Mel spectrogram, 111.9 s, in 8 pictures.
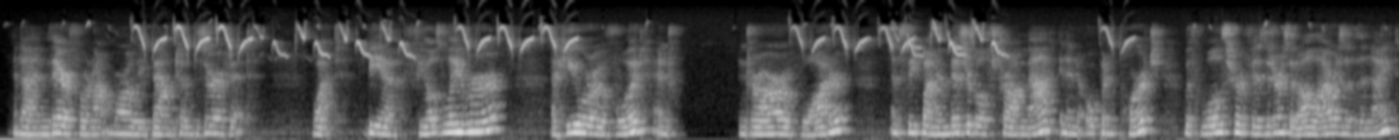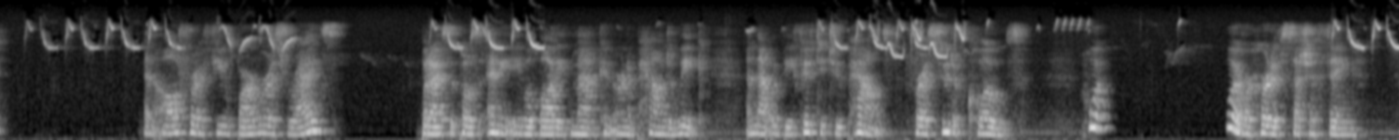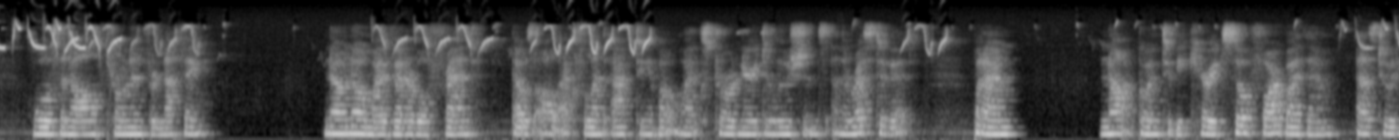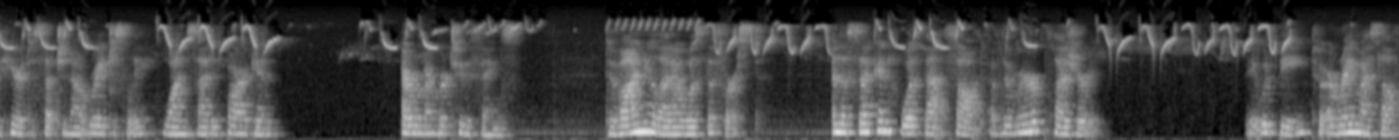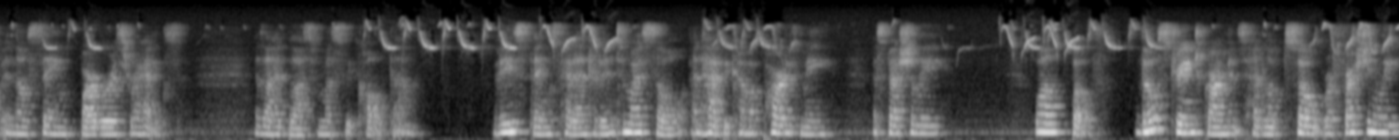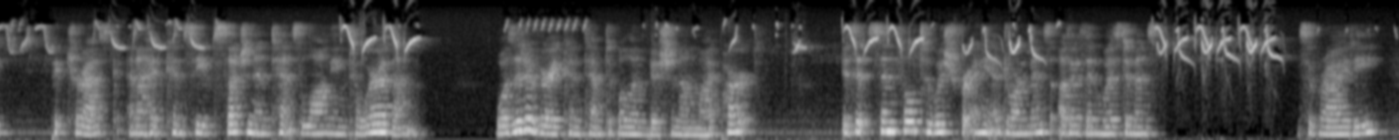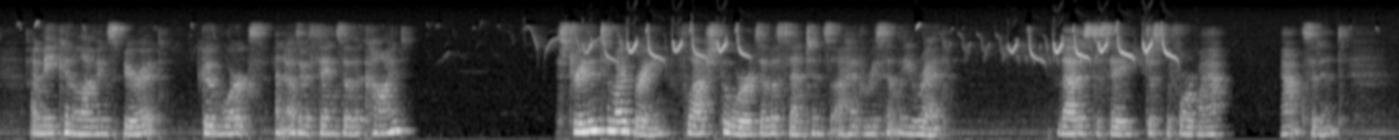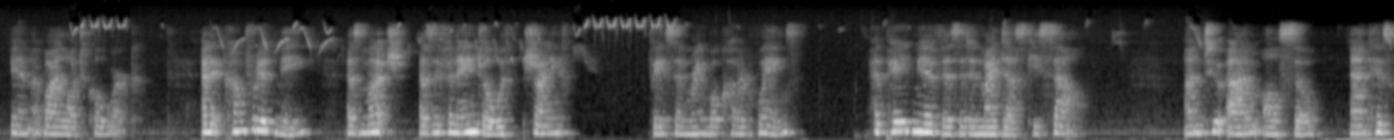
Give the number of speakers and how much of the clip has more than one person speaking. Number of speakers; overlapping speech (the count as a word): one, no overlap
